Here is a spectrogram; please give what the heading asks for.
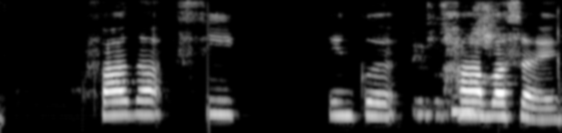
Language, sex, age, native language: Icelandic, female, 9, Icelandic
